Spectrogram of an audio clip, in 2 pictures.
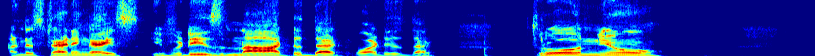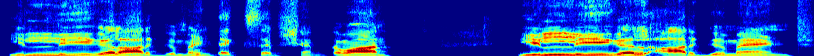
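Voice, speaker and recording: A man with a Telugu Indian accent gives a live coding lesson at an unhurried pace. His voice is fairly high and forceful, captured dry and close. He repeats key phrases and keeps checking that the students follow. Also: fairly even intonation, dry recording. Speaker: programming teacher.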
